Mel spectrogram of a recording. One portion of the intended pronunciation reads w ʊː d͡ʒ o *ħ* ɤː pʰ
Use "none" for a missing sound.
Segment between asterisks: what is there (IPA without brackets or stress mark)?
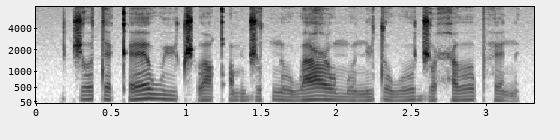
ħ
